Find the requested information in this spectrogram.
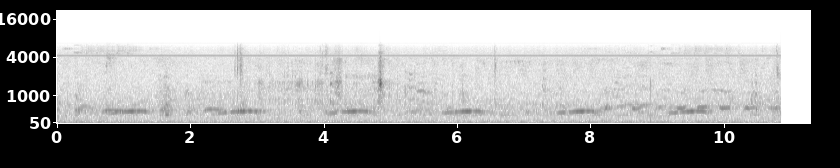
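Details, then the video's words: A satyr tragopan in courtship gives low, hollow, slightly rising moaning notes, about one every second and a half, over a steady high-pitched whine and a few clicks. "tragopan satyra courtship"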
